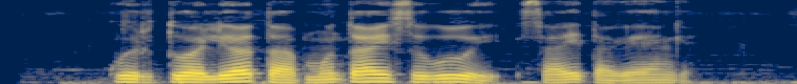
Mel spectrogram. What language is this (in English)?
Kalenjin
